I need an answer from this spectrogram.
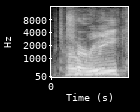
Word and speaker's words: Tariq: The other Tarek, although he doesn't pronounce it Tarek. Right. What's it called? Tariq Abdul-Masih. Yeah, but it's spelled the same as yours.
